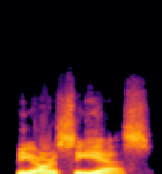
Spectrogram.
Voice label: "BRCS", American

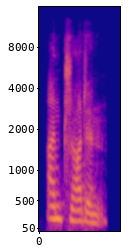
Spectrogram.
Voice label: "untrodden", Indian

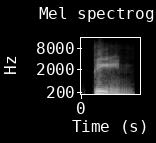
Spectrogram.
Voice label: "bean", American

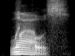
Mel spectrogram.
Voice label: "louse", American

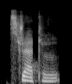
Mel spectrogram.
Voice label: "stratal", Indian

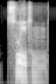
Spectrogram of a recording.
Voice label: "sweeten", British

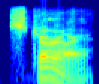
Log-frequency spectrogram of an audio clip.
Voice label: "stirrer", American

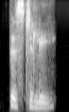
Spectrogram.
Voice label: "pistoleer", Indian; Dictionary

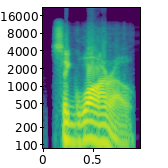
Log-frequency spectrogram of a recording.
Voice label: "saguaro", American

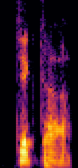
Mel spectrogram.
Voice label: "dicta", American

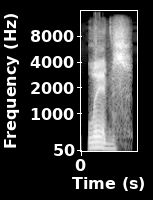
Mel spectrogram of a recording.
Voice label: "lives", American

